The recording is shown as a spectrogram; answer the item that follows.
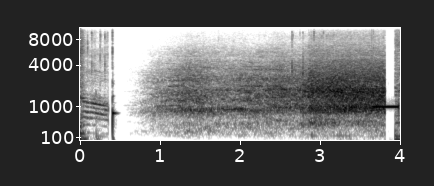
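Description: Music cuts off with a short downward glide and a click. A hiss then swells steadily louder for about three seconds and ends abruptly with a brief high beep.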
